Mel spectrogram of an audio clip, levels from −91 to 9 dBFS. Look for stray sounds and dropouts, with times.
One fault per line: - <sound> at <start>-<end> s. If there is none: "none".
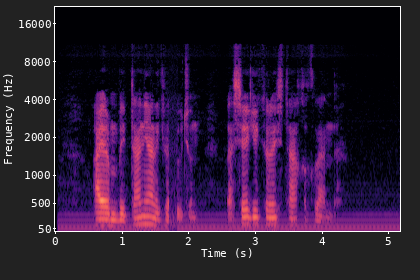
- dropout at 1.7-1.8 s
